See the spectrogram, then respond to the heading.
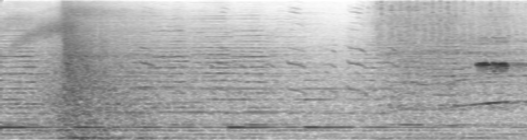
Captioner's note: aeroplane whooshing; seagulls squawking; city commotion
